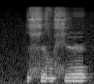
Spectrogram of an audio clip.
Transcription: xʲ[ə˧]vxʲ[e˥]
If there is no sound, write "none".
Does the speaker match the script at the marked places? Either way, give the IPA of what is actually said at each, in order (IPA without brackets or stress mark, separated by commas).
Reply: ə˥˧, e˥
